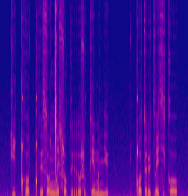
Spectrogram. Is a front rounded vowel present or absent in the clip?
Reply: absent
